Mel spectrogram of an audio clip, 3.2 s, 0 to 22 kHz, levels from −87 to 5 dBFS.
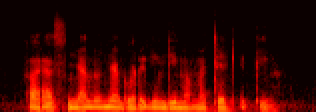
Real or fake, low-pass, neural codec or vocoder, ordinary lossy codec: fake; none; codec, 44.1 kHz, 2.6 kbps, SNAC; none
